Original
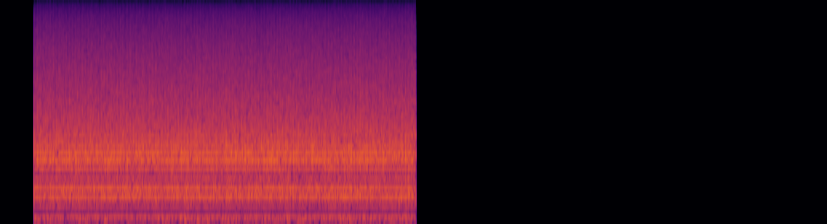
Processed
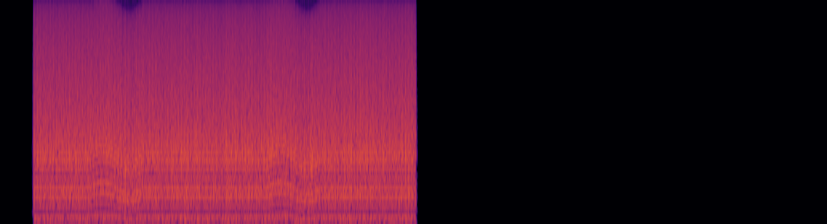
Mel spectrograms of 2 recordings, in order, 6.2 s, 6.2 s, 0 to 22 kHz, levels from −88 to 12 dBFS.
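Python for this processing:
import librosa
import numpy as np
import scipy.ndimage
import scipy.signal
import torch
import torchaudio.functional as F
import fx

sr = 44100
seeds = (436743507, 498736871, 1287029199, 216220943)

y = fx.spec_flatten(x, sr, power=0.55)
y = fx.record_warp(y, sr, rpm=45.0, depth_cents=250.0)
y = y * librosa.db_to_amplitude(-1.5)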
